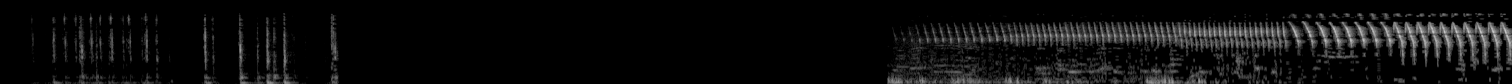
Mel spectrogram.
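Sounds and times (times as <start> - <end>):
canary singing vigorously: 8.9 - 15.1.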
